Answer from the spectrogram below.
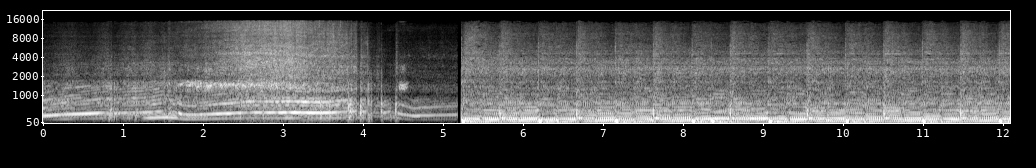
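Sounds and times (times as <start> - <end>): car engine accelerating hard: 0.0 - 4.4.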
